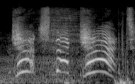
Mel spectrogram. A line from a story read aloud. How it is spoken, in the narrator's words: Ron yelled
